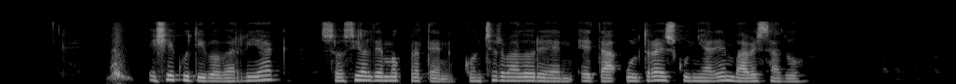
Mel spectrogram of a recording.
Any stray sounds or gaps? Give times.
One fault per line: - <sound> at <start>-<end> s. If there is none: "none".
- whoosh at 1.1-1.4 s
- dropout at 4.0-4.1 s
